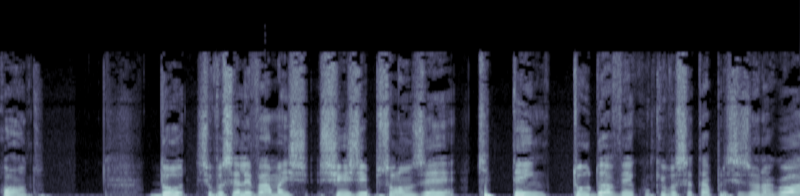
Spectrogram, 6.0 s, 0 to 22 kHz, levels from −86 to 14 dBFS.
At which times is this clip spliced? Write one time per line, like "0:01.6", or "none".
0:01.4
0:03.5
